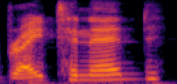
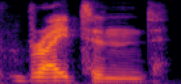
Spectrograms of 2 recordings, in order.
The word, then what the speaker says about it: brightened: it okay and here this word is brightened instead of brighton ed it's brightened right okay good and uh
